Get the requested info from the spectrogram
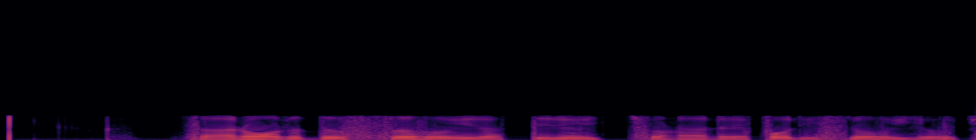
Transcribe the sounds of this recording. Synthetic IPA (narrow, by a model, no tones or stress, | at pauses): saɾmɔɾd̪osɔɦojɾat̪ːiɾoid͡ʒʰʱɔñaɾepɔlisɾɔɦojd͡ʒawt͡ʃʰi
